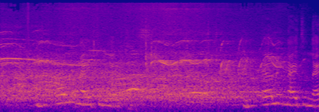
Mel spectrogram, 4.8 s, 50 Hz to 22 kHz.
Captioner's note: wild applause and cheering for 22 seconds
